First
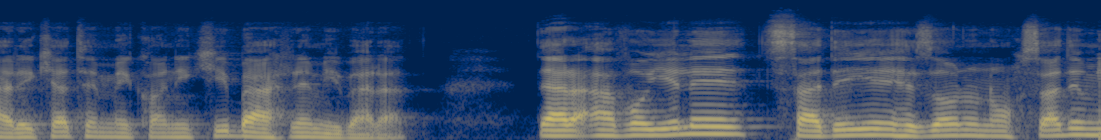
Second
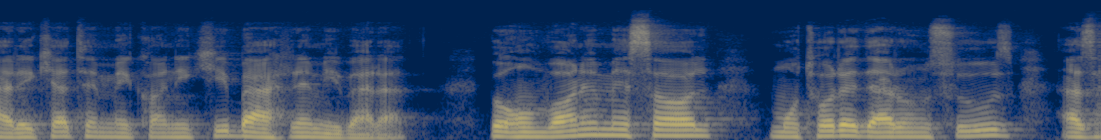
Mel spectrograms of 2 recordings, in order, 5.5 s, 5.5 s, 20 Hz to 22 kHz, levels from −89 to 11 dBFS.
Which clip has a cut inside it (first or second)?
second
